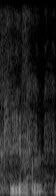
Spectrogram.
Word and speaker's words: Kiefer: Two F's. First one silent. Was the second one silent? – So second one is silent. – Okay. – You can hear the first one. – Second F is silent in Kiefer. Okay. It's K I E F silent F E R.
